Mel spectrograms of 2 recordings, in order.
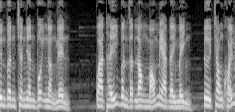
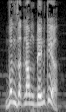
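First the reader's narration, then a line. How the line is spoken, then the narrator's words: Shouting. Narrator (Vietnamese): cái vương quát lên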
